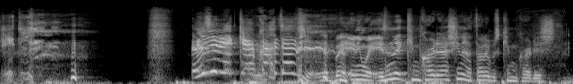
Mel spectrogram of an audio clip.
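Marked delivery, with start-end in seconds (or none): 0.0-3.3 breathy high falsetto, slower. Shown as a demonstration. Podcaster repeating the question in high voice. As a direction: float it up high and airy. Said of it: "when I do my high voice".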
